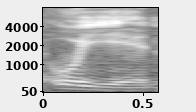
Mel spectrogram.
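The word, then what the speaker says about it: Høje: Hoje se escreve exatamente como se escreve hoje, mas a pronúncia pronuncia, a pronúncia é Oie, né? Porque o J deles lá é diferente.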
